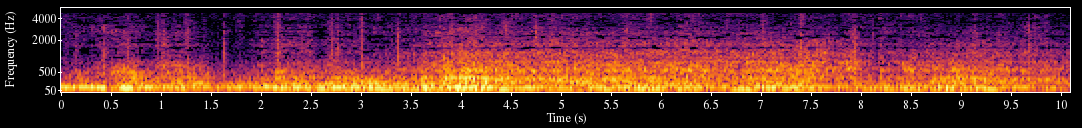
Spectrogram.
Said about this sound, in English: Hardly believe it. A good 30 feet of the island breaking off and crashing into the ocean.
